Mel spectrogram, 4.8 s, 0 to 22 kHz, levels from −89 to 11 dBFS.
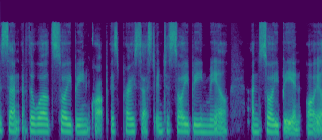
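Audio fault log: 0.35–0.39 s, short concealed packet loss: just before "the world's soybean crop", about 20 ms of audio arrived too late, so the receiver extended the preceding sound and blended back. It sounds like a brief smear, not the silent gap of a true dropout.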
